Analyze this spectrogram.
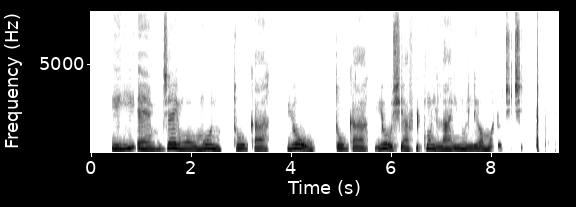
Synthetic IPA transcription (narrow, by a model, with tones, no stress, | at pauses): e˨ji˨˦ʔɛ˦˨m˨˧d͡ʒɛ˦i˦˨w̃ɔ̃˧o˨mo˨˦˨nũ˨to˨˦ɡa˧ | jo˦˨ | to˦ɡa˧joː˦˨ʃe˧a˨fi˧kũ˦i˦˨la˨˦i˧nũ˦i˧le˦ɔ˧mɔ̃˧lo˦˨d͡ʒi̥˦˨t͡ʃi̥˨˦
